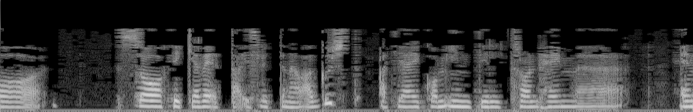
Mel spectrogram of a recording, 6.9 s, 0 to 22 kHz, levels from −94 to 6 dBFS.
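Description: A steady mains hum runs from start to finish: a low tone at 50 Hz, sitting about 25 dB below the speech. It comes from the power line leaking into the signal path, as through a ground loop or a nearby transformer.

Heavy codec damage also runs throughout, likely from AAC compression at a low bitrate, around 16 kbps. Nothing survives above 7.6 kHz, so the speech sounds dull, and the coarse quantisation of each frame's spectrum leaves a smeared, warbling texture.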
